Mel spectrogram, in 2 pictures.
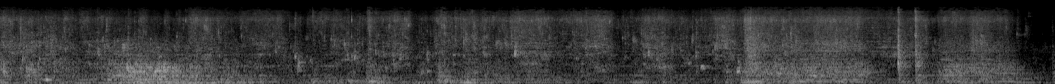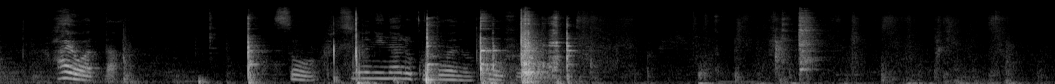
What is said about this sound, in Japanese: めっちゃ水の音流れてるね大丈夫かな聞こえるかな今ちょっとマッハで洗うから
